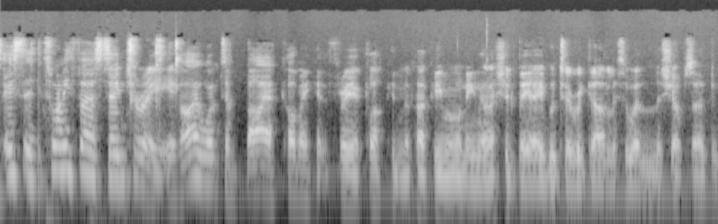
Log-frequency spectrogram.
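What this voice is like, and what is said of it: British accent. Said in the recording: “Sounds so good with a British accent.”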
